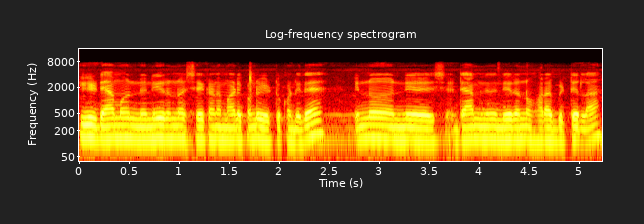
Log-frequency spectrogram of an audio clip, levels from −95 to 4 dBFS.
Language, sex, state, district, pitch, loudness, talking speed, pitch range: Kannada, male, Karnataka, Belgaum, 120 Hz, -16 LUFS, 150 wpm, 115-125 Hz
